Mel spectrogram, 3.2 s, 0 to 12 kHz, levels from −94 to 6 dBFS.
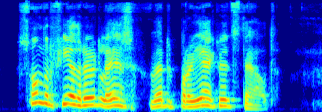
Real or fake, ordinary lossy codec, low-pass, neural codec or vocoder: real; Opus, 24 kbps; 10.8 kHz; none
